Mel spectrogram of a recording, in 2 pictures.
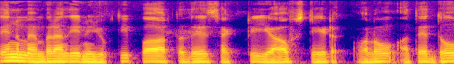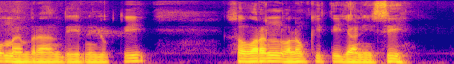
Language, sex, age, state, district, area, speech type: Punjabi, male, 45-60, Punjab, Gurdaspur, urban, read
